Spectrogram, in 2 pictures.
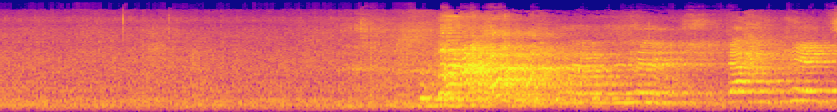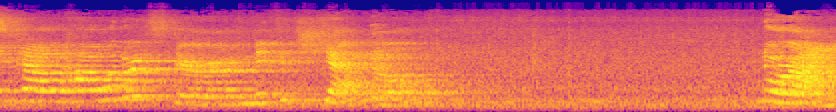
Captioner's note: brief laughter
